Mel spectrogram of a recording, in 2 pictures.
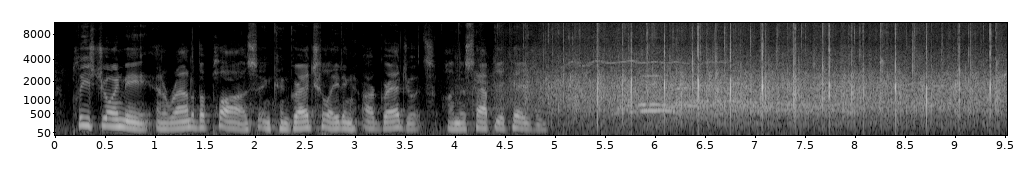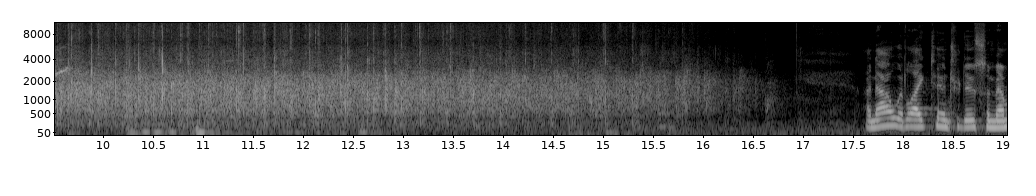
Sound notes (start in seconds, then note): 5.1 audience clapping and cheering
